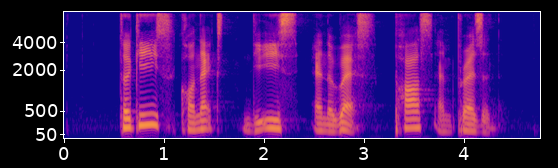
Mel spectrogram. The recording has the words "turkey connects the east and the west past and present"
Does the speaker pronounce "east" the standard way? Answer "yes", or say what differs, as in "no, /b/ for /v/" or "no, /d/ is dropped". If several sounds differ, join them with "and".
yes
